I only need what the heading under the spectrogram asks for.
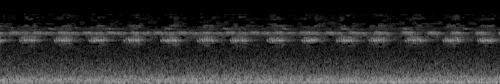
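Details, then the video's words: Crickets chirping at night in summer, giving short high trilled chirps about three times a second in an even rhythm, backed by a steady low background rumble. "Calming Cricket Sounds for Relaxation"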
